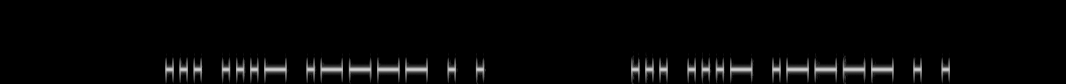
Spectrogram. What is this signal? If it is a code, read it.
Morse code, heard as a keyed tone, about 17 wpm, 700 Hz. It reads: SV1EE SV1EE
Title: DXCC-100 Call Signs - 5 Characters - Repeated 2x - 17wpm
